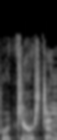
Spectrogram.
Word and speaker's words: Kirsten: I watched an interview with her on Jay Leno once and she said, it's Kirsten, you. Like ear.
